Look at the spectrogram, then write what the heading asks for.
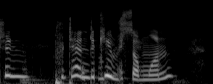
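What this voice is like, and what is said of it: Poor put-on British accent. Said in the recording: “talk in a British accent ... That was a terrible example of it”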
